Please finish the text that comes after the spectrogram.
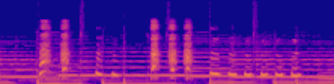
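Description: A person sobbing in a string of short, shuddering bursts, catching breaths mixed with whimpering, mid-pitched voiced gasps, repeated a dozen times with no other voices.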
